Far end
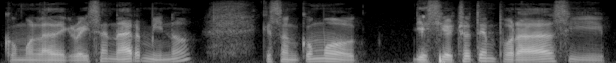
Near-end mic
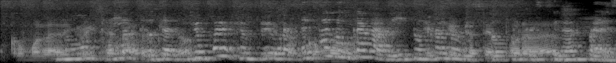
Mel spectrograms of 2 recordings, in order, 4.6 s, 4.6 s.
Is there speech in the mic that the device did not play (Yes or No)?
Yes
